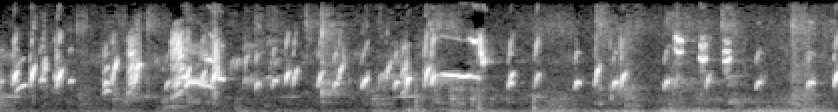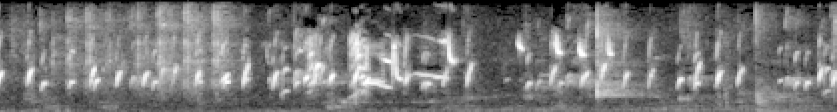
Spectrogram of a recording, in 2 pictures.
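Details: A long goldfinch song phrase for teaching songbirds: eight seconds of almost unbroken, liquid, high twittering. Clusters of quick chips are mixed with twangy buzzy elements, and one short gap comes near six and a half seconds.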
